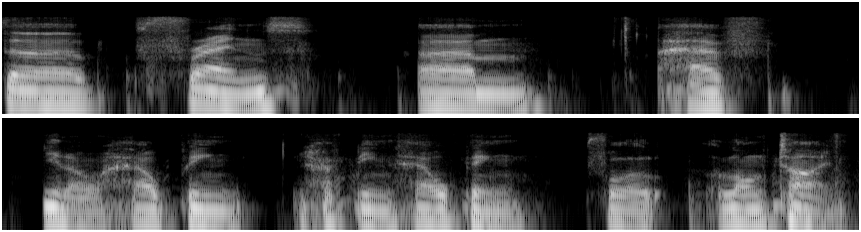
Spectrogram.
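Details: Man with aphasia after a stroke: word-finding difficulty and great difficulty with numbers.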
